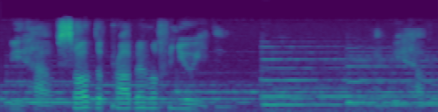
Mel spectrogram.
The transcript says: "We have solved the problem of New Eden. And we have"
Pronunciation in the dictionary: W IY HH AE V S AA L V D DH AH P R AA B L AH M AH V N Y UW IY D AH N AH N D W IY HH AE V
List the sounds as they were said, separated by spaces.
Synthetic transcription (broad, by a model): W IY HH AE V S AA L V D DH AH P R AA B L AH M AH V N Y UW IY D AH AH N W IY HH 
